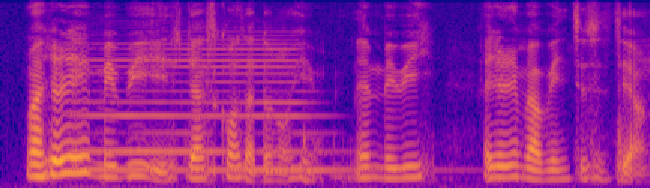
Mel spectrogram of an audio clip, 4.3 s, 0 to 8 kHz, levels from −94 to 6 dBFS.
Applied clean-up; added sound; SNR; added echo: none; Bowed string instrument; 11 dB; none.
